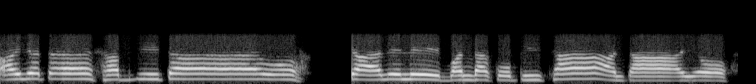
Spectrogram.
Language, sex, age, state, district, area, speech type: Nepali, male, 45-60, West Bengal, Darjeeling, rural, conversation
